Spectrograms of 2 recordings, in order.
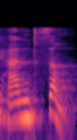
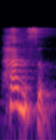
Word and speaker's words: handsome: We don't say handsome. we say handsome. So the D is not pronounced.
